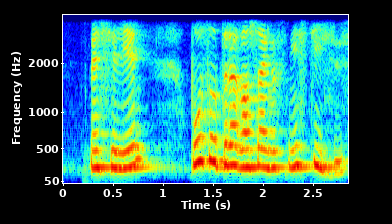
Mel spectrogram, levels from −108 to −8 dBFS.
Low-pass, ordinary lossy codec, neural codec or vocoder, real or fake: 3.6 kHz; none; none; real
